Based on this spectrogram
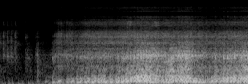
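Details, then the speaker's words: Moto Morini 250 2C under rebuild: the engine catches after a few cranks with carb cleaner, then runs unevenly with a rising burble and pops and bangs. It won't keep running because it doesn't seem to draw fuel through the carburettor; cause unconfirmed. "you can hear it popping and banging and throttle set it in set position without doing that it just doesn't really want to take"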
